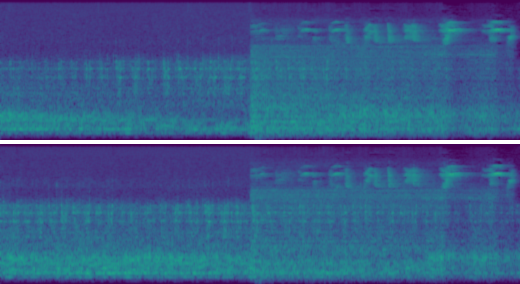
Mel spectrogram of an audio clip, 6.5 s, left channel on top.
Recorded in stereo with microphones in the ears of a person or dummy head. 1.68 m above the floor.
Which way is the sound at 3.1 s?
20° left (ahead or behind).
